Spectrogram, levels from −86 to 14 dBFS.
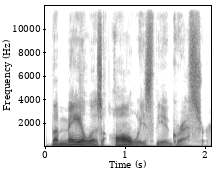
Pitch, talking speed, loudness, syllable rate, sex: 105 Hz, 175 wpm, -17 LUFS, 4.9 syllables/s, male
